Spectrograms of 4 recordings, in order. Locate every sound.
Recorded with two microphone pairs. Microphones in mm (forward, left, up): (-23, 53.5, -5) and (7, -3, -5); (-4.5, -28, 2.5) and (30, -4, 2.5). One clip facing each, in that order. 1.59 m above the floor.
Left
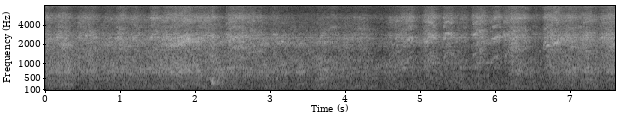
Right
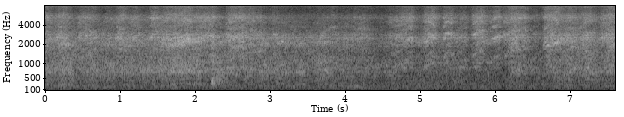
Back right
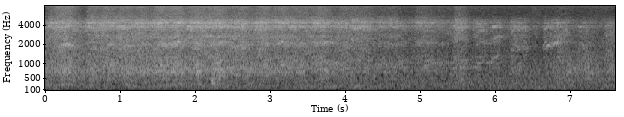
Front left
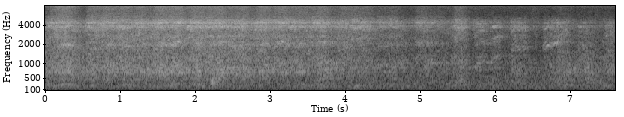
Only background noise.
